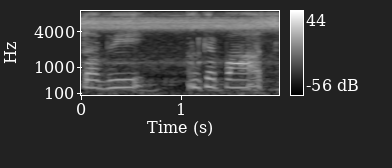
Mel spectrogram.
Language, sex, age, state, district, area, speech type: Hindi, female, 60+, Uttar Pradesh, Pratapgarh, rural, spontaneous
